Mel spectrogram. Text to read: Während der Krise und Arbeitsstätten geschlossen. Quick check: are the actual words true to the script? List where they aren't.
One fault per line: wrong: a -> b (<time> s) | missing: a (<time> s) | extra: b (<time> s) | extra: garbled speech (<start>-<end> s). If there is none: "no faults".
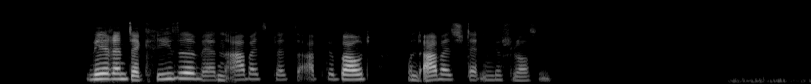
extra: werden Arbeitsplätze abgebaut (2.0 s)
